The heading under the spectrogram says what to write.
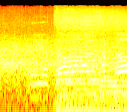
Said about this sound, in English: I think we should have an applause track in there or something. We should.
